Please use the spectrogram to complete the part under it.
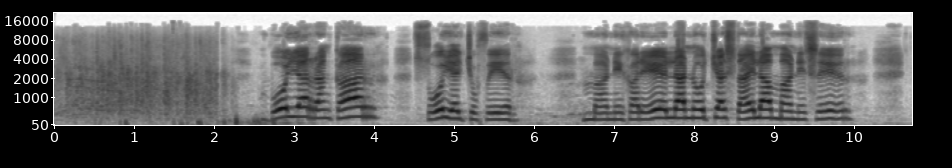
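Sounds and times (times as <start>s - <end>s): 
audience applause at a live music performance: 0.0s - 2.3s
speech: 2.7s - 5.9s, 6.6s - 10.7s.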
